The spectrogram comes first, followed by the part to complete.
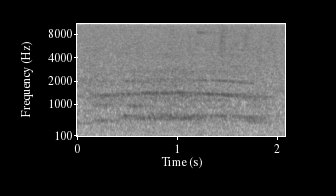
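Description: Quiet room with a faint, held pitched tone in the background that rises slightly and falls away over nearly two seconds.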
